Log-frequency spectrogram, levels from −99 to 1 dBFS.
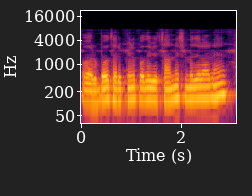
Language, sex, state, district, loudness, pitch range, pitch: Hindi, male, Jharkhand, Palamu, -15 LUFS, 125-140 Hz, 130 Hz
